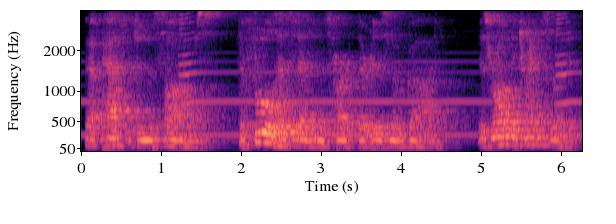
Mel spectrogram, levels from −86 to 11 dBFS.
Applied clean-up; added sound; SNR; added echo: none; Wind instrument, woodwind instrument; 17 dB; reverberation time 1.2 s.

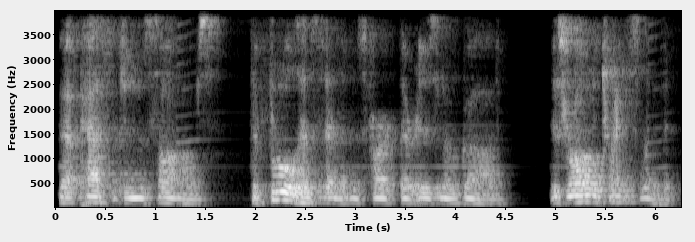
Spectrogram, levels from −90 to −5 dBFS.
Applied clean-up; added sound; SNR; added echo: neural mask model DeepFilterNet 3.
